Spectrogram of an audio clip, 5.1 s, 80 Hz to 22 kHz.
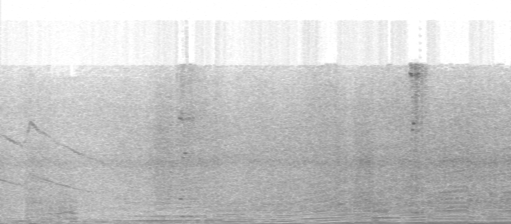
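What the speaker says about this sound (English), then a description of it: "Listen to the engine." A Formula 1 race car engine in the F1 25 video game revs and shifts through rising and falling pitch sweeps, loud and continuous for the whole stretch, with faint tire noise and no talk.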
